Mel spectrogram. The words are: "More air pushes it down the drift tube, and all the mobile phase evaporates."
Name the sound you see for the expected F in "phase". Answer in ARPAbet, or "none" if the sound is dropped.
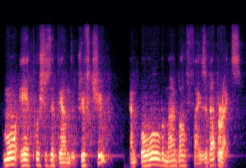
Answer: F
